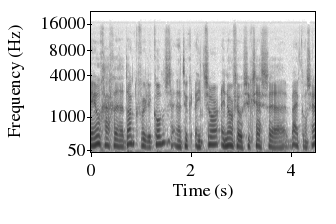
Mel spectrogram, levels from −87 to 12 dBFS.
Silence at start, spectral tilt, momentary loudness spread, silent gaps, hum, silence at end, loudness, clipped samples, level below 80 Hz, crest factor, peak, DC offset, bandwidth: 0 s; -6.5 dB/octave; 6 LU; none; none; 0 s; -18 LUFS; under 0.1%; -48 dBFS; 16 dB; -2 dBFS; under 0.1%; 17.5 kHz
